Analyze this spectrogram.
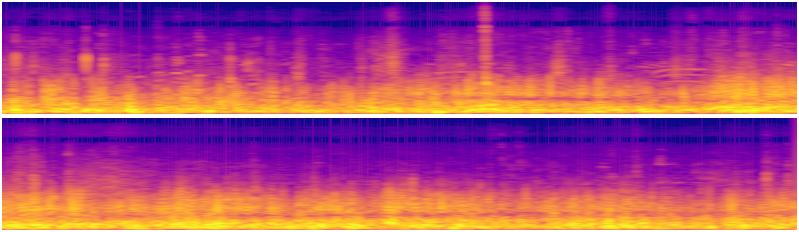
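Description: Tennis balls are struck with rackets in a rally.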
